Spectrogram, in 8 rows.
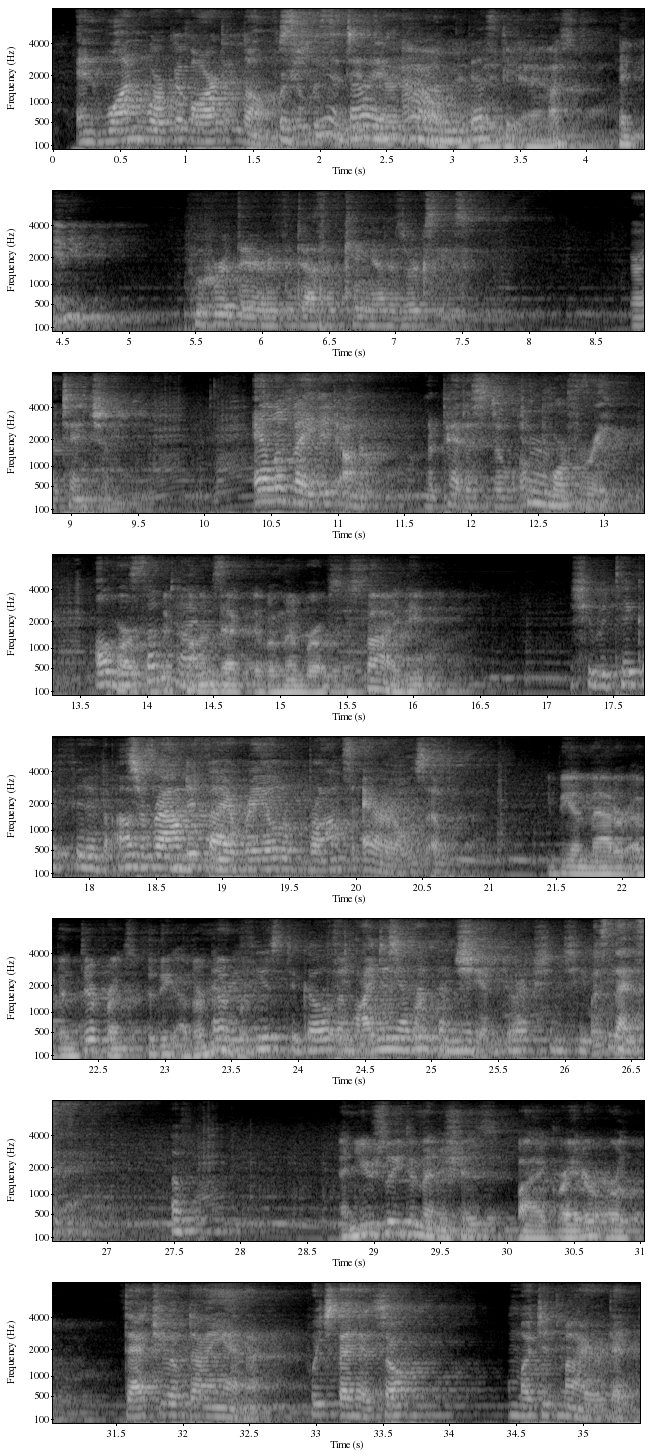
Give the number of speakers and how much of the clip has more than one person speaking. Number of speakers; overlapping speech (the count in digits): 4, about 21%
